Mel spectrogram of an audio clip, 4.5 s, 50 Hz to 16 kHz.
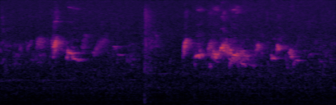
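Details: Caged decoy red-whiskered bulbul calling wild birds during a trapping session on 26 February 2018; two lively bursts of warbled, chirping phrases split by a sharp click, steady faint hiss behind.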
